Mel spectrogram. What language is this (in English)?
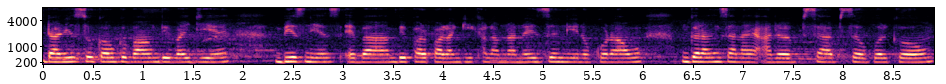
Bodo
